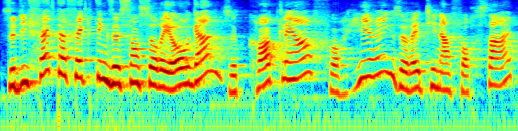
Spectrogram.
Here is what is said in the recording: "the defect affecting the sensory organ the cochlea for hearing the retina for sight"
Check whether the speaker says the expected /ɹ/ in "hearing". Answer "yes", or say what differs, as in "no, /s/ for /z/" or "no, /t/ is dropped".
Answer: yes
